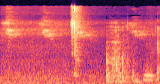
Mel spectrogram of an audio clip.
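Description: A single short click from handling paper journaling cards, about a second in, then a woman's voice starts.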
